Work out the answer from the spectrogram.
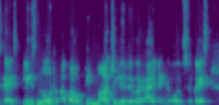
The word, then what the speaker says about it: Majuli: Please note about the Majuli River Island also, guys. I hope it's pronounced as Majuli. I've heard some people calling it as Mahuli. I don't know. So Majuli, the spelling is Majuli.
